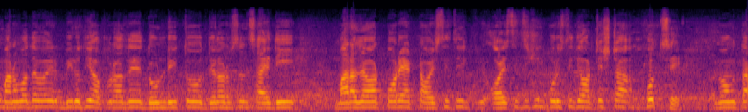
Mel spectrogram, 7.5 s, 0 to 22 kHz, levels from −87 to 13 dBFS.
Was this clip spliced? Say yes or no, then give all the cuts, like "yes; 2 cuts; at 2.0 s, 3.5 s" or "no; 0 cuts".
no; 0 cuts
